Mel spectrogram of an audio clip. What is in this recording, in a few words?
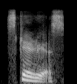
"scarious", Indian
